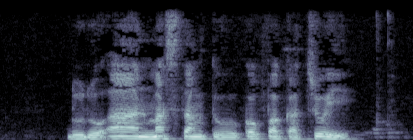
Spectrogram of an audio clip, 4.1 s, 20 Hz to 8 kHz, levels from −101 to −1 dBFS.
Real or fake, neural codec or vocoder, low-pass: real; none; 7.2 kHz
